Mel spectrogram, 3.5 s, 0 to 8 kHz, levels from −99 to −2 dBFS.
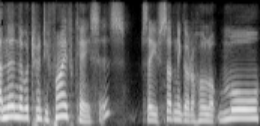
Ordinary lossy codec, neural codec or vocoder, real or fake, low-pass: AAC, 48 kbps; codec, 24 kHz, 0.9 kbps, DualCodec; fake; 7.2 kHz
